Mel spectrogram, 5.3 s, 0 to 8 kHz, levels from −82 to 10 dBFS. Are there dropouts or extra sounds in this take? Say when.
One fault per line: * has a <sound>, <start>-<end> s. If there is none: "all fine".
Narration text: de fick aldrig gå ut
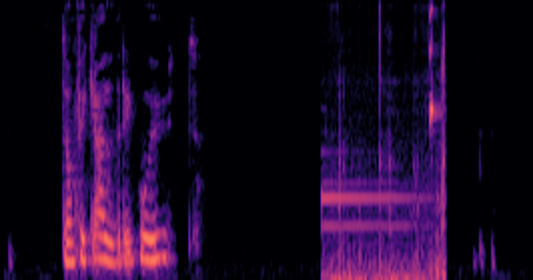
* has a squeak, 3.2-4.5 s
